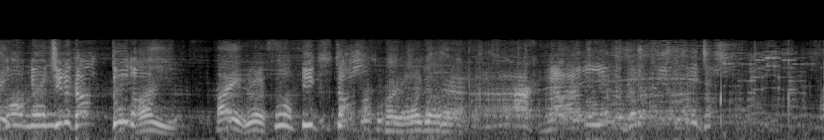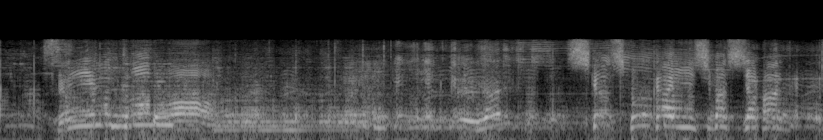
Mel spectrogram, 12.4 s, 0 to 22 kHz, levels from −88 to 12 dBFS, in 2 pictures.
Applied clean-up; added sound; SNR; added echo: neural separator model SepFormer DNS4.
